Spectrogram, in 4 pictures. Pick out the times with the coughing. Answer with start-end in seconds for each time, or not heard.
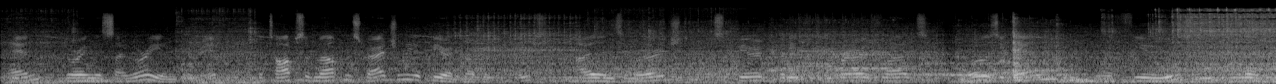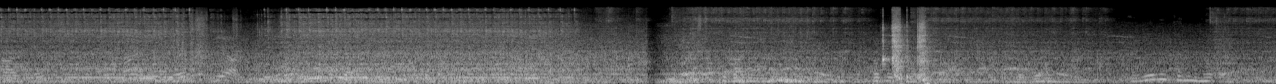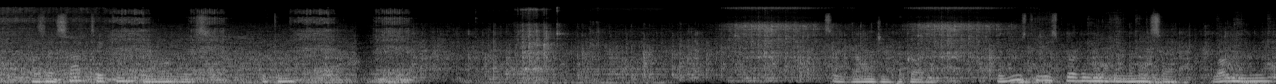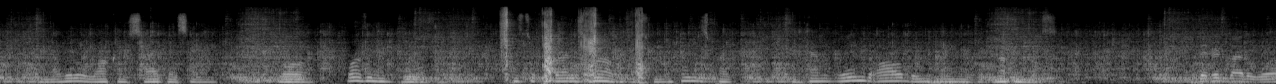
not heard.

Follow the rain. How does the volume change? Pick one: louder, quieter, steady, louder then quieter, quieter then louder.
louder then quieter.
